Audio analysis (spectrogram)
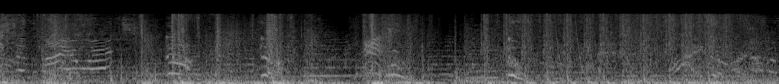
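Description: Explosions and gunfire erupt in the Guardians of the Galaxy video game, a dense, loud barrage of bangs, crashes and whooshes that runs throughout, mixed with voices and game music.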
